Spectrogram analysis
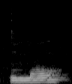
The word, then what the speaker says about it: δημοκρατία: so and confusion, but always we divide it in syllables. We say δημοκρατία. Then in my mind I said half half. Δημοκρατία, and at the end I say it all together.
